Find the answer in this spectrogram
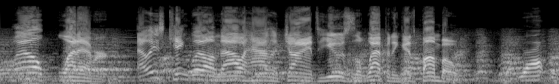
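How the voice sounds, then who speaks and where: Loud background noise sits under a cartoonish character voice. It has a middle pitch and a moderate pace. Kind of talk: movie review commentary. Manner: sarcastic, snarky.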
